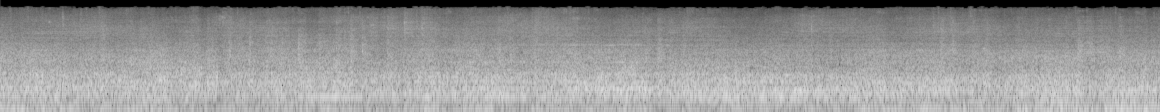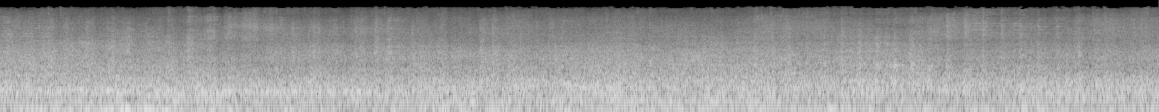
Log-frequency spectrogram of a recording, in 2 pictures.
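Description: Double-stack container train's well cars rolling past, a steady rumble and clatter of steel wheels on the rails.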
